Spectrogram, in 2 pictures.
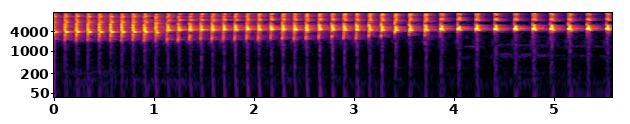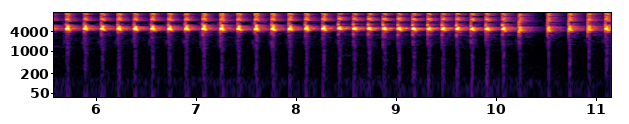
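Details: Long ngekek panjang chatter from a lovebird of the fighter type, used as a lure to get a silent lovebird singing. Shrill notes begin dense and buzzy, then settle into an unbroken rapid ticking series for over ten seconds.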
